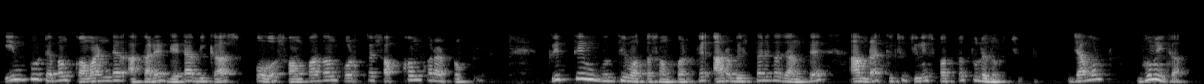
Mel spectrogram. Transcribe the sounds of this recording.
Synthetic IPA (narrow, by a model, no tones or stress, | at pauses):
inpuʈeboŋkɔmaɳɖeɾa̰kaɾeɾɖeʈabikaʃoʃɔmpad̪onkoɾt̪eʃɔkʰːomkɔɾaɾpɾokɾia | kɾit̪ːimbud̪ʱːimɔt̪ːaʃɔmpoɾkeʔaɾobist̪aɾit̪od͡ʑant̪ea̰mɾakit͡ɕʰud͡ʑiniʃpɔt̪ːɾot̪uled̪ʱoɾt͡ɕʰi̥ | d͡ʑɛmon | bʱumika̰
